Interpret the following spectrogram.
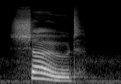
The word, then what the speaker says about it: showed: Showed. If you can hear, there's a D sound at the end, so it goes over here.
